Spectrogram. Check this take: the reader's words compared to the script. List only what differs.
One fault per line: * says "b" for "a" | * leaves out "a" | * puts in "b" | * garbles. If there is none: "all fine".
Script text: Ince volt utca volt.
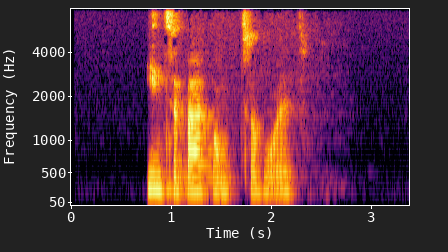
* says "pápa" for "volt"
